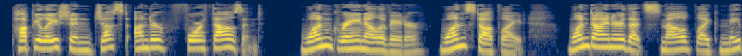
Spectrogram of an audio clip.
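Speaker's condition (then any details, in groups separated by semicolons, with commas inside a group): No condition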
